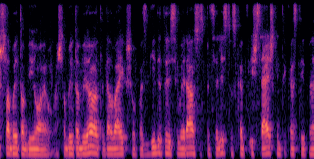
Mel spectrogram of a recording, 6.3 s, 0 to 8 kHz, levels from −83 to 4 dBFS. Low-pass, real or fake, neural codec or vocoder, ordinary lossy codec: 7.2 kHz; real; none; Opus, 64 kbps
